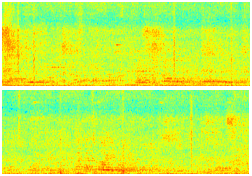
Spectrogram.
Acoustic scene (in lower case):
subway station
